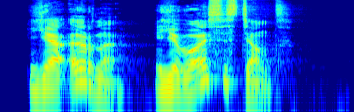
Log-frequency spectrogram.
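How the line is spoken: Formal woman's tone. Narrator (Russian): официальным тоном представилась женщина

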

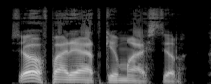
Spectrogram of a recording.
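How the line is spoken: Amused snort. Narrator (Russian): хмыкнул он

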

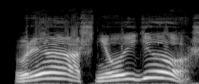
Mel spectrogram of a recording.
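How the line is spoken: Eager shout. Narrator (Russian): азартно выкрикнул Март

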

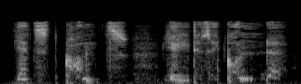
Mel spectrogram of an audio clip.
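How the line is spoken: Whispering. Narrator (German): sagte Pippin flüsternd zu Merry

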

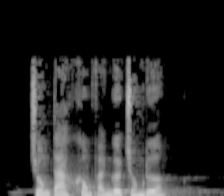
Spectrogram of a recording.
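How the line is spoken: Cold reply. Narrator (Vietnamese): Kỳ Kỳ lạnh lùng đáp

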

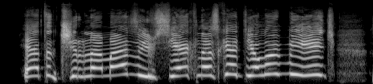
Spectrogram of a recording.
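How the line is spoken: Woman shrieking. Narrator (Russian): завизжала дама

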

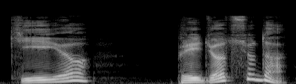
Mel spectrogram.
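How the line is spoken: Timid question. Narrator (Russian): робко спросила Сатоко, которую Тадесина сегодня как-то угнетала

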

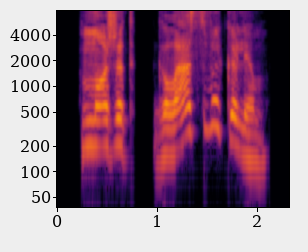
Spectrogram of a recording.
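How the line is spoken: Smirking grunt. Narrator (Russian): хмыкнул первый

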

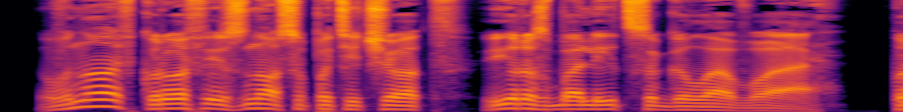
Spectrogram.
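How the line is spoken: Mumbling. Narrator (Russian): пробормотал он

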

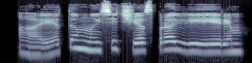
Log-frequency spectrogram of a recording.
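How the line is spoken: Coquettish purr. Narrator (Russian): кокетливо промурлыкал Марс

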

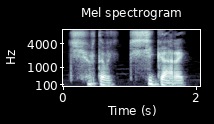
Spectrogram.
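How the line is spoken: Muttering in silence. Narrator (Russian): пробормотала она в тишине

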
